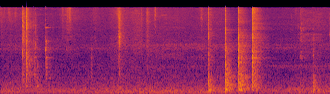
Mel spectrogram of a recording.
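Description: Hand chisel and gouge carving reclaimed wood: several sharp knocks and taps, with a cluster of louder strikes in the second half, over steady low room noise and no talk.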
